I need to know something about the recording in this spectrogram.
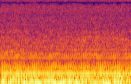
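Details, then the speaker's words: Radiator cooling fan on low speed, activated by scan-tool actuation test with ignition on, engine off: steady, even mid-pitched hum with no rattle or rub; fan operating normally. "And if I start it, I can hear the cooling fan is operating."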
